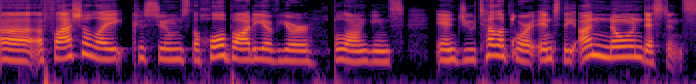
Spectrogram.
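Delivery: ordinary delivery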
